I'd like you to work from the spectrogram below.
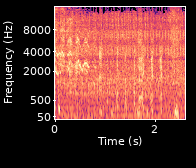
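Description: A prize wheel spins in a game, its pointer ticking in a long run of sharp clicks, with warbling high tones behind.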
